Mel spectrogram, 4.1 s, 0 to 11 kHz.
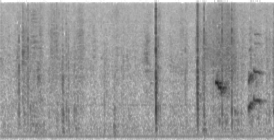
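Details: American Staffordshire Terrier puppies of the F5 litter at the Guardian Team FCI kennel, sired by SMILING WILL Escort out of VICKY Sentinel; soft rustling and a few sharp clicks, then brief high thin whimpers in the last second.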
